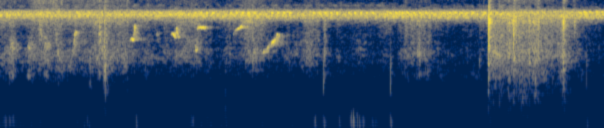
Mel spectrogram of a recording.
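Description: A steady high-pitched insect buzz, with a few short high bird chirps a second or two in and a couple of sharp clicks, one about a second in and one near five seconds.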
